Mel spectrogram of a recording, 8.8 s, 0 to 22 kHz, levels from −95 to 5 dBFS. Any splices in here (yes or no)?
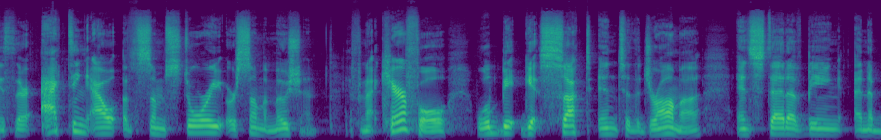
yes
